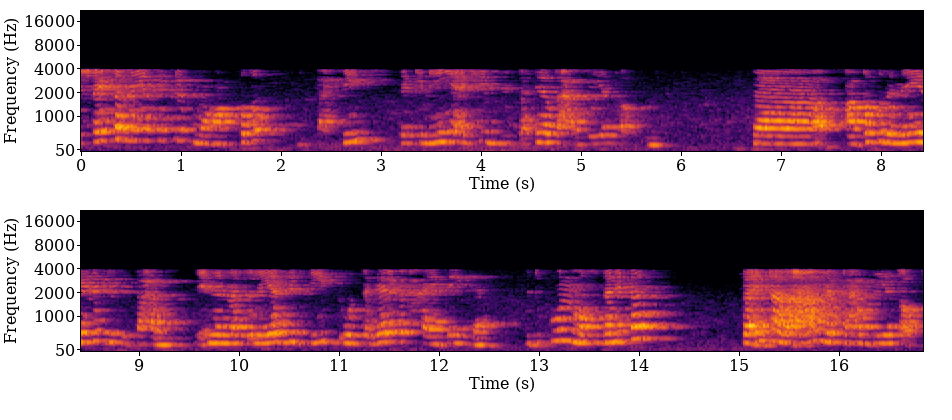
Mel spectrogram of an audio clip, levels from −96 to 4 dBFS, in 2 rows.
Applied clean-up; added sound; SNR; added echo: classical method WPE with log-MMSE.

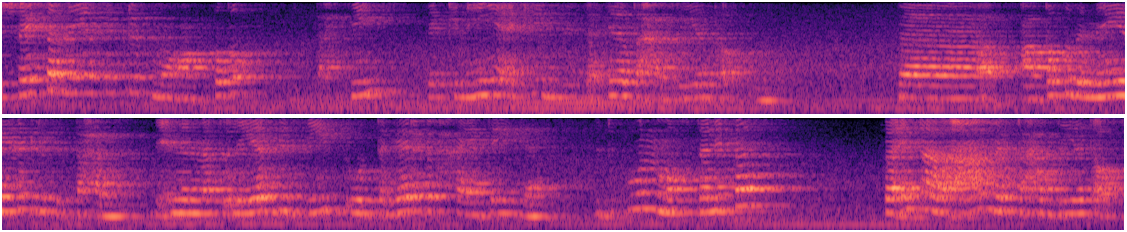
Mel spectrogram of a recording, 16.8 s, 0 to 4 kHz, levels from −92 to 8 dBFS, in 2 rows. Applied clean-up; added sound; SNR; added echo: none; Car passing by; 18 dB; reverberation time 1.0 s.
